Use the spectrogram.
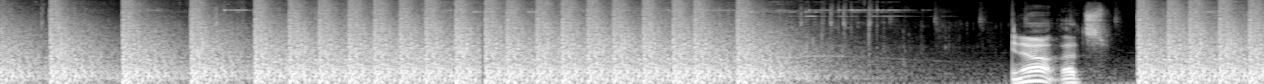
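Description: An ADAR rifle fitted with a riser sight fires in rapid strings of loud, close shots in a video game, the bursts trailing off before another short volley, with someone briefly speaking in between.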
